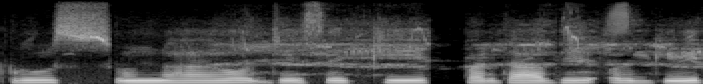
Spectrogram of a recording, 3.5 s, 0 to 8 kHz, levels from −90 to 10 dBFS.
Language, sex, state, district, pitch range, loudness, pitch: Hindi, female, Bihar, Kishanganj, 180-190 Hz, -18 LUFS, 185 Hz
